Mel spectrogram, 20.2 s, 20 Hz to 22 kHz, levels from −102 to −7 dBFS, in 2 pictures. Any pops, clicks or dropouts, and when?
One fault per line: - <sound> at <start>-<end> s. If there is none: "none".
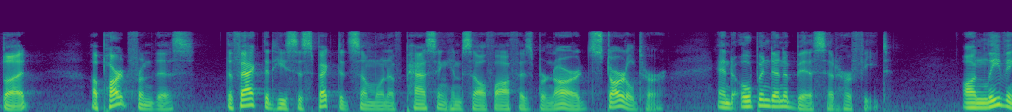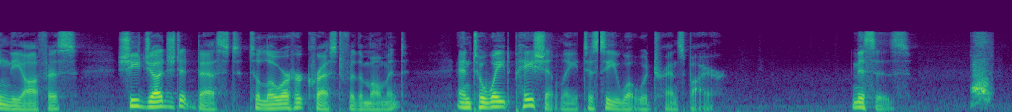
- dropout at 16.1-16.1 s
- bark at 19.8-20.1 s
